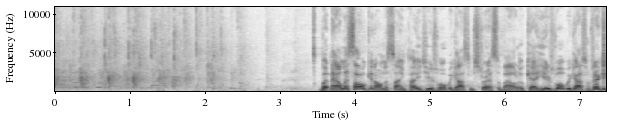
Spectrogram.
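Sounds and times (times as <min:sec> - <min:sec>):
audience clapping in a roomy space: 0:00.0 - 0:03.0
speech: 0:03.6 - 0:07.3.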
